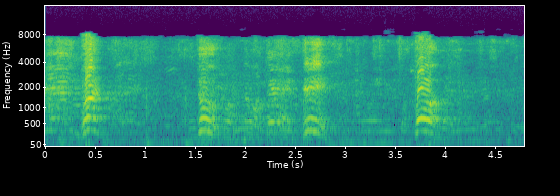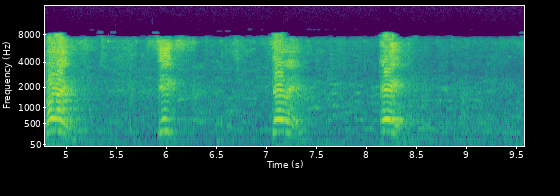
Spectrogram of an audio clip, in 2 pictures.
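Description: A man calls out short words loudly at a steady, even pace, nearby and outdoors.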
